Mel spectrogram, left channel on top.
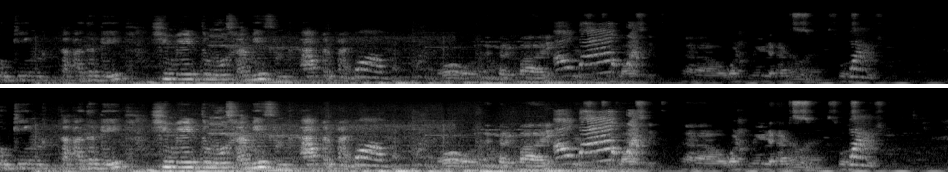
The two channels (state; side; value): quieter; left; 12.1 dB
